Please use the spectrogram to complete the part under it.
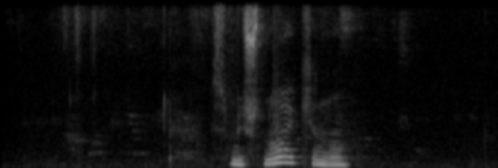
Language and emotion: Russian, neutral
